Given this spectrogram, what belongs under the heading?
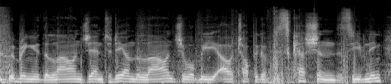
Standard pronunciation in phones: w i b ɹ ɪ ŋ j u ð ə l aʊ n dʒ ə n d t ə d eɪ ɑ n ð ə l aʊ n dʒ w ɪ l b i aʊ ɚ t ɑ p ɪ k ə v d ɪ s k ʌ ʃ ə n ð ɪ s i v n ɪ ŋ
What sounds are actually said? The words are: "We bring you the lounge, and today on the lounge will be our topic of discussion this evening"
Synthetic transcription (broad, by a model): w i b ɹ ɪ ŋ j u ð ə l aʊ n dʒ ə n t ə d eɪ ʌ n ð ə l aʊ n dʒ w ɪ l b i aʊ ɚ t ɑ p ɪ k ə v d ɪ s k ʌ ʃ ə n ð ɪ s i v n ɪ ŋ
